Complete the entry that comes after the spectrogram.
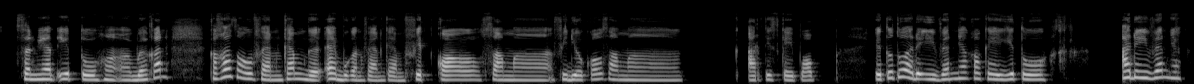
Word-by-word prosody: Seniat 235 -1 +3
itu, 245 -4 +3
heeh. 205 -2 -3
Bahkan 235 +11 +2 0.4
Kakak 345 +7 +2
tahu 265 -4 +2
fancam 225 +3 0
nggak? 200 -3 +3
Eh, 260 0 +6
bukan 205 -2 -2
fancam, 190 -1 -3
vid-call 210 -1 +1
sama 200 -2 -2
video 220 -2 +1
call 235 +4 -3
sama 210 -3 -3 1.0
k - - -14
artis 200 +2 -3
K-pop 200 -1 -4 0.5
itu 230 +5 +3
tuh, 340 +3 +1
ada 290 - +2
event-nya, 240 +4 -1
Kak, 265 -2 -3
kayak 235 0 +2
gitu. 225 -2 +1 0.8
Ada 315 +1 +5
event-nya. 305 0 0
225 Hz, 140 wpm, -24 LUFS, 205-250 Hz, 1.0 s, Eh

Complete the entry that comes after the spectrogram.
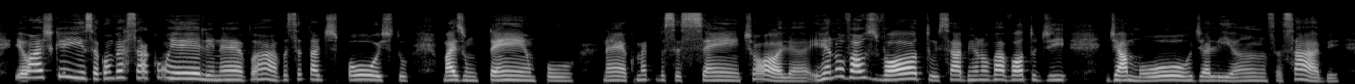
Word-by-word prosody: e - - -8
eu - - +2
acho 320 +1 +4
que 385 - -6
é - - -2
isso, 290 -5 -1
é - - -3
conversar 300 +1 -1
com 320 -1 -8
ele, 260 -5 +3
né, 210 0 0
"ah, 240 -4 0
você 220 +2 -10
tá 225 -2 -1
disposto 205 -3 -3 0.3
mais 200 0 +5
um 185 -2 -8
tempo, 190 -4 0 0.3
né, 190 -1 -2
como 210 +4 -11
é - - -13
que 220 - -36
você 195 -1 -5
sente?". 190 -2 -3
Olha, 160 -2 +1
e - - -9
renovar 310 +3 +2
os 290 -7 -7
votos, 220 -2 +5
sabe, 210 -2 0
renovar 215 +1 0
voto 215 +1 +1
de 200 +2 -9 0.4
de 195 +2 -6
amor, 195 +1 +2
de 185 0 -6
aliança, 175 0 -7
sabe. 160 - 0
205 Hz, 170 wpm, -22 LUFS, 185-235 Hz, 0.4 s, mais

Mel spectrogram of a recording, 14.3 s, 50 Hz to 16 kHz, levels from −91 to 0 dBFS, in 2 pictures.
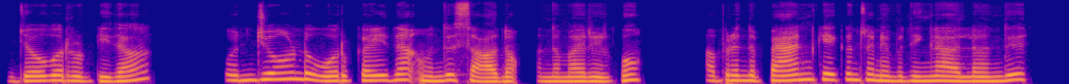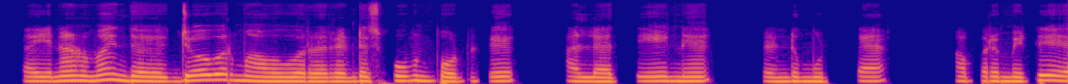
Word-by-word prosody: ஜோவர் 200 +2 +2
ரொட்டிதான். 190 +5 0 0.6
கொஞ்சோண்டு 260 +5 +2
ஒரு 200 +1 +2
கை 215 0 +3
தான் 245 - -1
வந்து 200 +4 +2
சாதம், 175 -1 +1
அந்த 180 0 -2
மாரி 185 0 +2
இருக்கும். 210 +7 0 0.5
அப்புறம் 215 +2 0
இந்த 210 -2 +1
பேன்கேக்குன்னு 240 +2 +2
சொன்னேன் 210 -4 +2
பார்த்தீங்களா, 195 +1 +1
அதில 190 0 +2
வந்து 200 +5 +2 0.7
என்னாணும்னா 205 +2 +2
இந்த 205 -2 +2 0.3
ஜோவர் 230 +2 +3
மாவு 185 -2 +2
ஒரு 175 -1 +2
2 175 +2 0
ஸ்பூன் 200 0 -1
போட்டுட்டு, 180 +1 -2 0.5
அதில 180 -1 0 0.3
தேனு, 185 0 0 0.5
2 175 +1 -1
முட்டை 180 +2 -4 0.6
அப்புறமேட்டு 185 +1 -1
195 Hz, 130 wpm, -23 LUFS, 185-220 Hz, 0.7 s, கை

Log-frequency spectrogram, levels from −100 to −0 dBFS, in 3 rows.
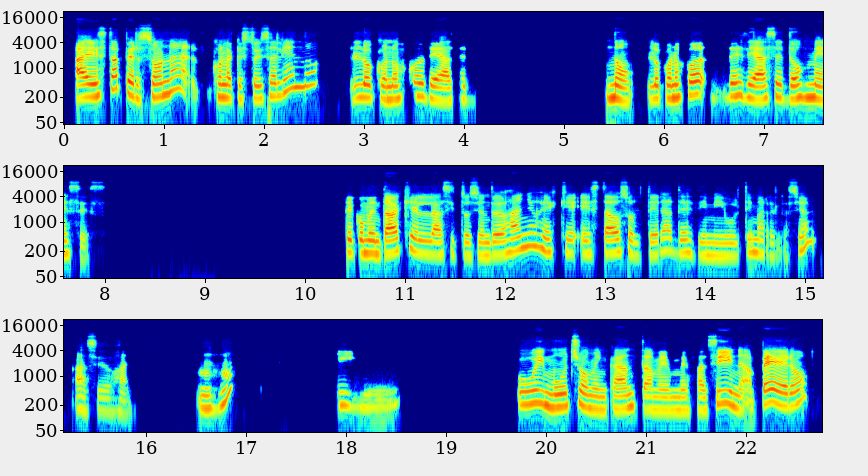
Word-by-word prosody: A 200 +1 +9
esta 230 +9 +5
persona 235 - +2 0.2
con 210 -1 +1
la 195 - +1
que 185 - -8
estoy 190 0 -4
saliendo 330 - -2 0.3
lo 200 0 +1
conozco 190 +4 -2
de 185 -3 +2
hace 170 +3 0 1.4
No, 185 -4 +2
lo 190 +1 -1
conozco 205 +5 +3
desde 215 -1 -1
hace 200 +3 +3
2 190 +2 +1
meses. 190 -3 -3 2.5
Te 190 - 0
comentaba 185 0 +4
que 220 -3 -2
la 175 -2 -1
situación 165 -2 -7
de 170 - -2
2 170 +2 0
años 250 +7 -1
es 200 -3 -4
que 190 - -7
he 180 - -5
estado 185 +1 0
soltera 180 +2 -7
desde 185 -3 -9
mi 160 -1 -9
última 155 +5 -9
relación 215 - -10 0.2
hace 155 0 -6
2 145 -1 -16
años. - - -11 0.6
Ujú. 175 +4 -5 1.1
Y 90 - -11 1.2
Uy, 225 +2 +3
mucho, 195 +1 +1
me 170 -2 -3
encanta, 165 +1 0
me 160 -1 -3
me 155 0 -7
fascina, 170 +5 +3
pero 225 +2 +6
190 Hz, 130 wpm, -24 LUFS, 170-210 Hz, 2.5 s, A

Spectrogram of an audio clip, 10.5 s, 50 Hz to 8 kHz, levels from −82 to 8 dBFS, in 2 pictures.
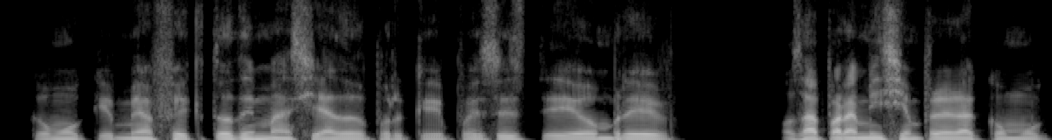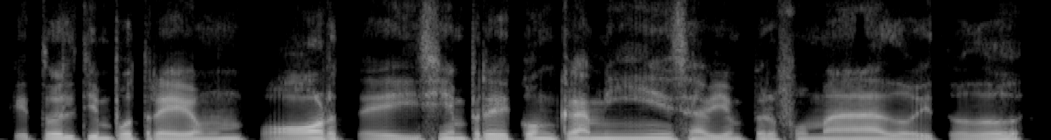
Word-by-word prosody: como 115 -3 -3
que 110 +1 -7
me 105 +1 0
afectó 110 +2 +1
demasiado 100 -5 +2
porque, 85 -4 -6
pues, 95 +1 -5
este 115 +1 -1
hombre, 105 -2 +2 0.6
o 115 - -9
sea, 115 -1 +4
para 105 -1 +5
mí 115 0 +4
siempre 110 -2 +1
era 105 0 +4
como 95 -2 -4
que 100 0 -10
todo 110 +1 +1
el 105 - 0
tiempo 105 0 0
traía 90 -1 +1
un 95 0 -2
porte 100 -2 0
y 85 -1 -4
siempre 100 +1 +1
con 100 0 0
camisa, 95 +1 0
bien 95 0 -1
perfumado 95 -2 -2
y 90 - -4
todo. 100 +6 -2
100 Hz, 175 wpm, -23 LUFS, 95-105 Hz, 0.6 s, para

